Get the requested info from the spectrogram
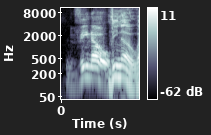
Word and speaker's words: Veinot: Veinot.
